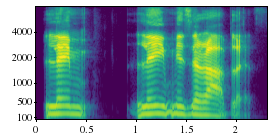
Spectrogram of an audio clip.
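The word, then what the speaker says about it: Les Misérables: Because I don't pronounce the S. Les Miserables.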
